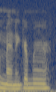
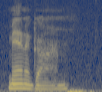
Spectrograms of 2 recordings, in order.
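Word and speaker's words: Managarmr: Managarm. Managarm. Why does it have a second R in there? That Managarm. If it's just pronounced Managarm, why?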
